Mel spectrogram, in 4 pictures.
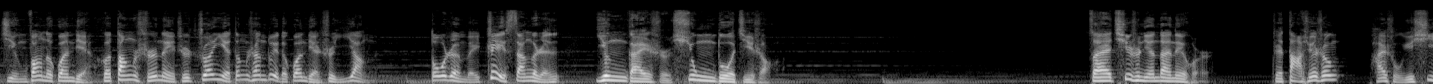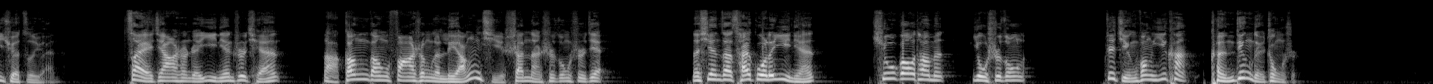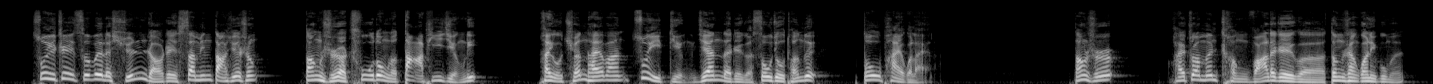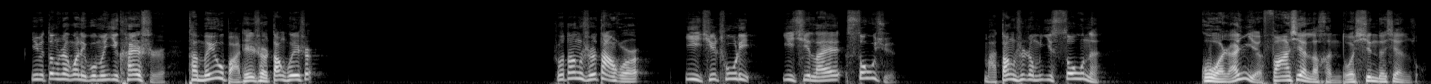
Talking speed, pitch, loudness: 230 characters per minute, 155 Hz, -17 LUFS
